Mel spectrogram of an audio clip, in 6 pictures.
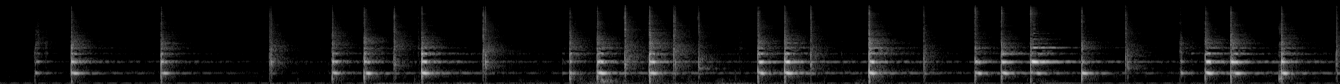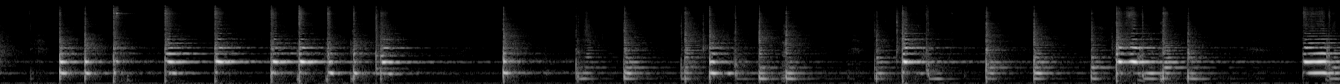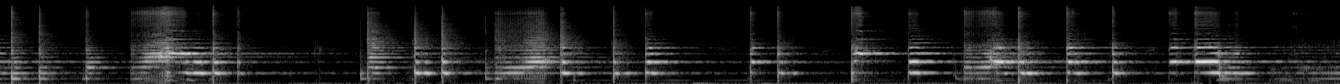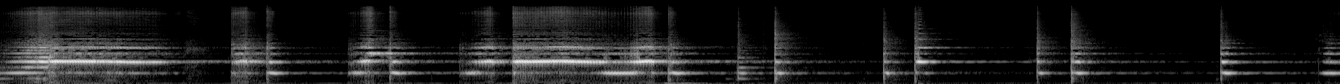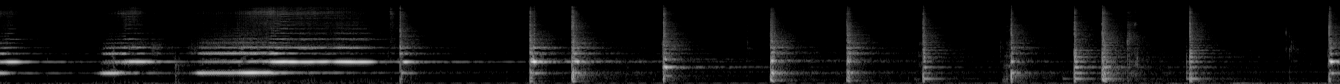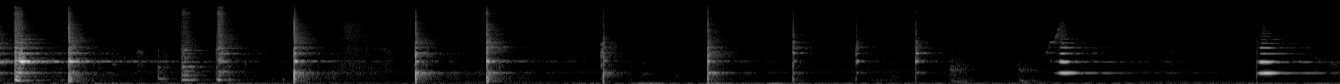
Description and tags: Flute Play C - 17
Recording of a Flute improvising with the note C
Acoustic, Flute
